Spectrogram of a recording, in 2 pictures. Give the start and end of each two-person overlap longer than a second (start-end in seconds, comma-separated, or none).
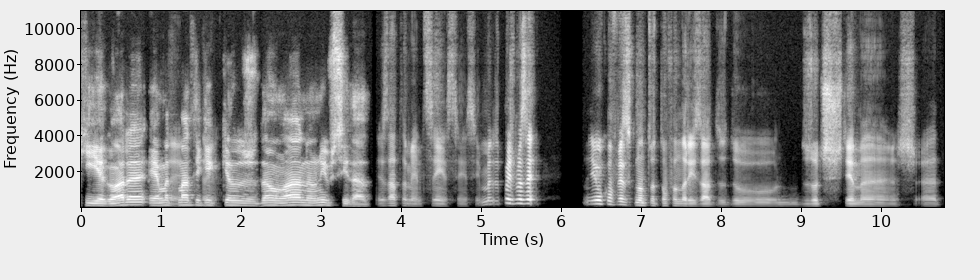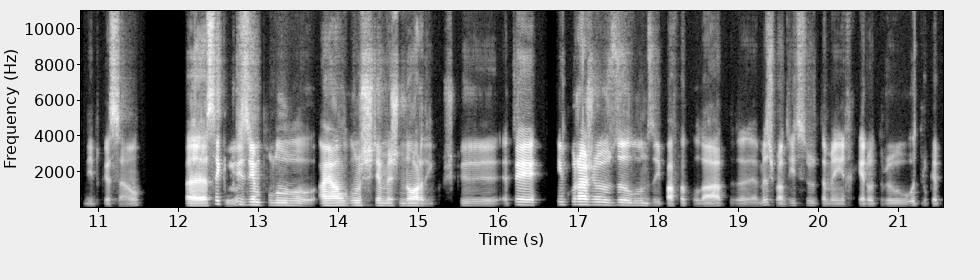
none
